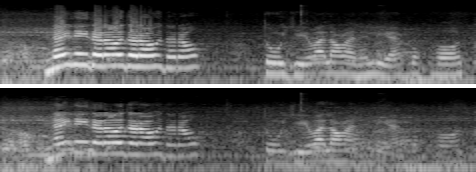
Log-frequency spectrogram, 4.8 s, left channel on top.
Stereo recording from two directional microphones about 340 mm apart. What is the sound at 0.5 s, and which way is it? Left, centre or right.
A woman's voice, centre.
